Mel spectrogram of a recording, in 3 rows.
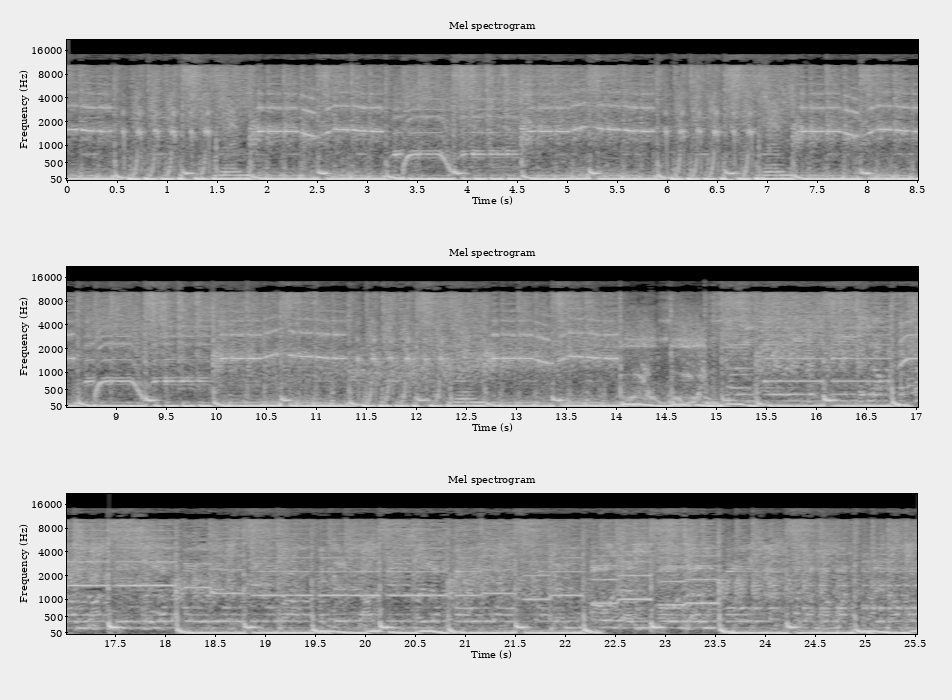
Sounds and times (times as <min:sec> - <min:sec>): Dubstep: 0:00.0 - 0:25.5.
